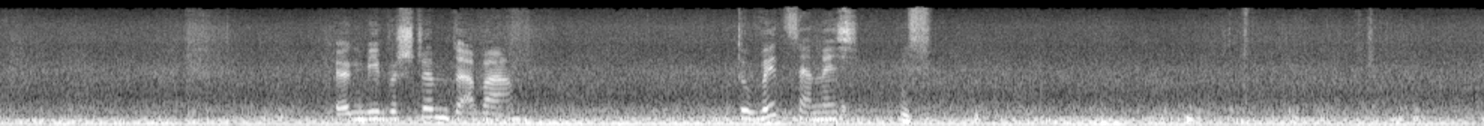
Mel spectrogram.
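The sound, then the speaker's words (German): A motorboat engine drones steadily and loudly throughout, a low constant hum with water noise, under sunshine and a blue sky with a little wind, while people talk briefly over it. “Das heißt, diese Szene mit dem Motorboot zum Beispiel, die war dann ganz schön und äh, erfrischend, weil da ein bisschen Wind dann kam.”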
